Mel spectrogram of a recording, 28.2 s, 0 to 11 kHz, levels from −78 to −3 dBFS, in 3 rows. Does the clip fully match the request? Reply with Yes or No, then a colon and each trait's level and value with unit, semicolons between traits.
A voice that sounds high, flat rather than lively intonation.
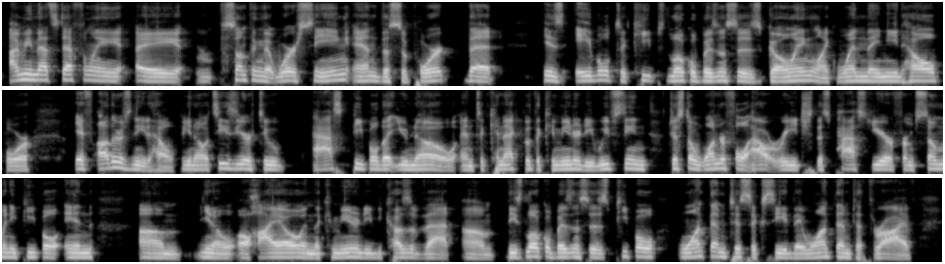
No: low, 130 Hz; narrow, 2.2 semitones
